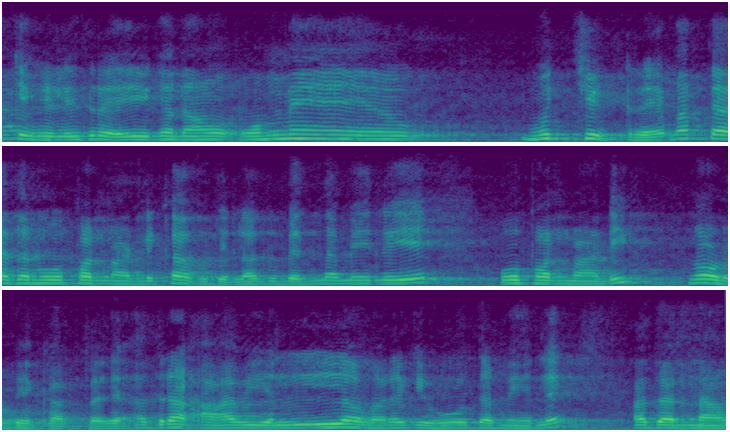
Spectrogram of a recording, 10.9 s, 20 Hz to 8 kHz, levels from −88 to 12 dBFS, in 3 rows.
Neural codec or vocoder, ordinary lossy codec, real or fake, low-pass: codec, 16 kHz, 8 kbps, FreqCodec, smaller model; none; fake; none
